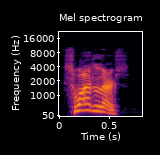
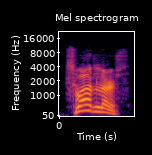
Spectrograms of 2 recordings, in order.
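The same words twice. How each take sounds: First: High, loud jeering scream again; children screaming. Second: High, loud jeering scream; children screaming. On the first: The ragged troop still screaming after them, high and loud. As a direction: shriek the taunt once more, high and loud. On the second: Ragged children screaming taunts after the boys, high and loud. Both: A narrator's reading. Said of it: "the ragged troop screaming after us".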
